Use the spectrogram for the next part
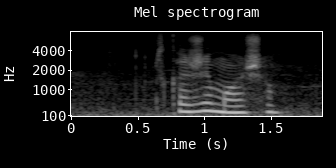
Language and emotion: Russian, sad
